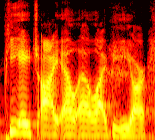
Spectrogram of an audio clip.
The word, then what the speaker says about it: Philibert: Yeah, it's Butch Philibert, and it's spelled like Punxsutawney Phil, which is the name of the groundhog. It's Philliber, and all it says is he's the Iceman.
